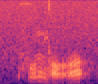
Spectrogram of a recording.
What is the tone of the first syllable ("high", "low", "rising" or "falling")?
rising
